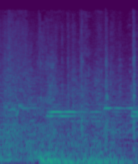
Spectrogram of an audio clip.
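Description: Ice cream truck jingle playing through the truck's roof loudspeaker, a simple tune of clear held notes over a low rumble.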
